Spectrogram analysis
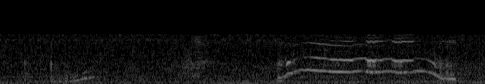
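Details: Angry cat indoors: a faint short whine early on, then one drawn-out, level, slightly wavering meow lasting nearly two seconds before dropping away, over a steady background hiss.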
